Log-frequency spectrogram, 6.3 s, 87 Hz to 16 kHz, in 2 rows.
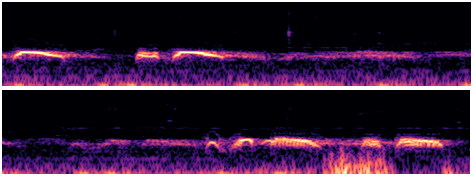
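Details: Young Malaysian-type spotted dove of line 55 giving scattered arched coos at the start and end, softer murmuring coos between, with a low thump and steady hum in the background.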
